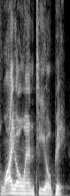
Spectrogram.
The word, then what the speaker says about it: Llontop: James Llontop, and I'm writing this phonetically in my notes, Yontop, and that's just how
